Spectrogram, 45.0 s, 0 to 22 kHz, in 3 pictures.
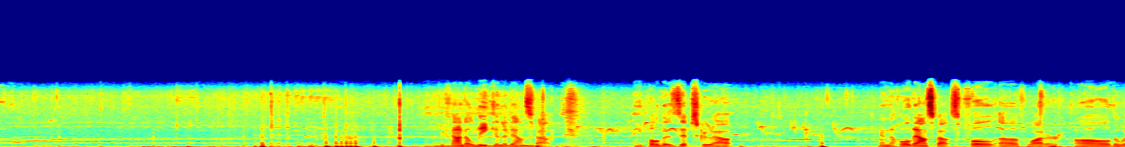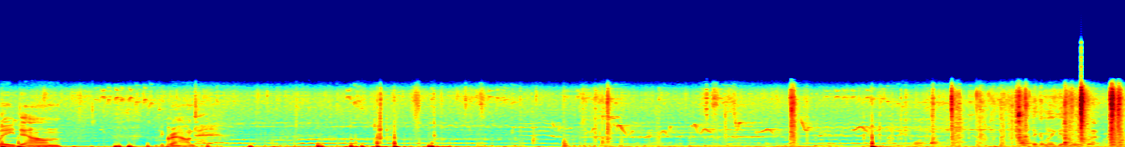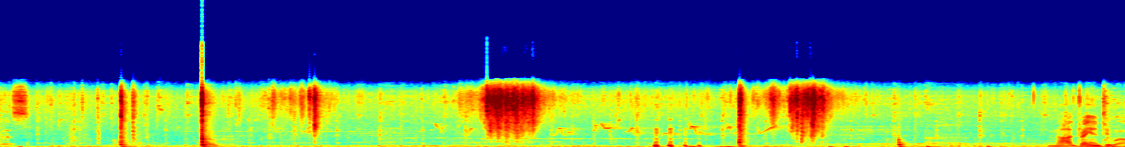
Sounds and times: Music: 0.0 - 45.0.

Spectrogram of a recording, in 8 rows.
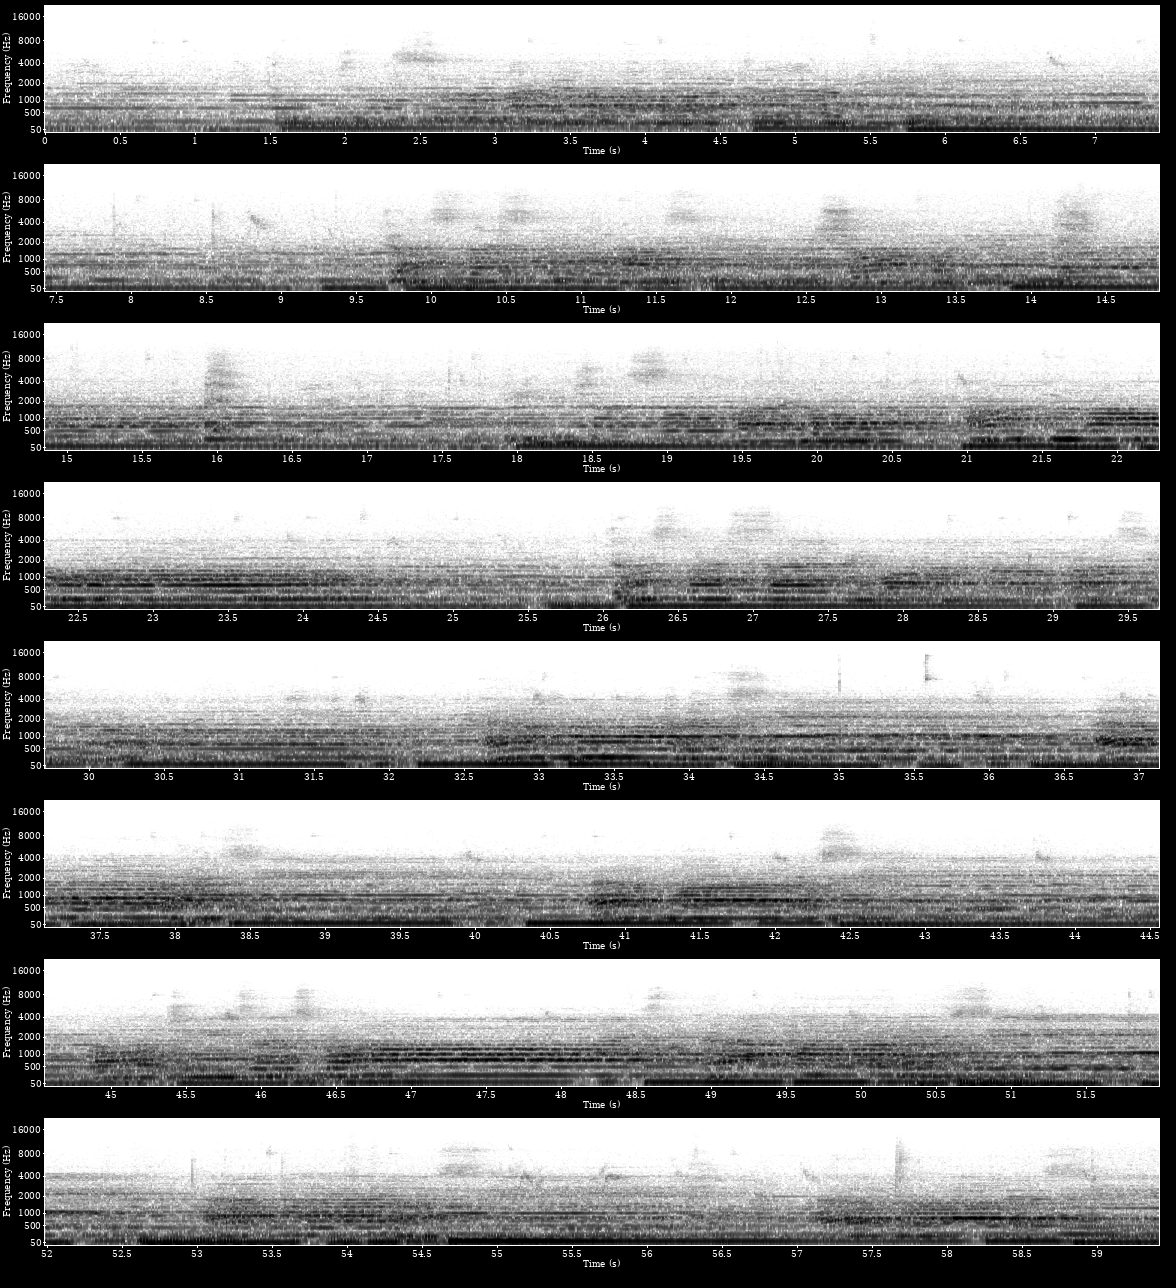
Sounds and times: Christmas music: 0.0 - 59.4
Independent music: 0.0 - 59.4.

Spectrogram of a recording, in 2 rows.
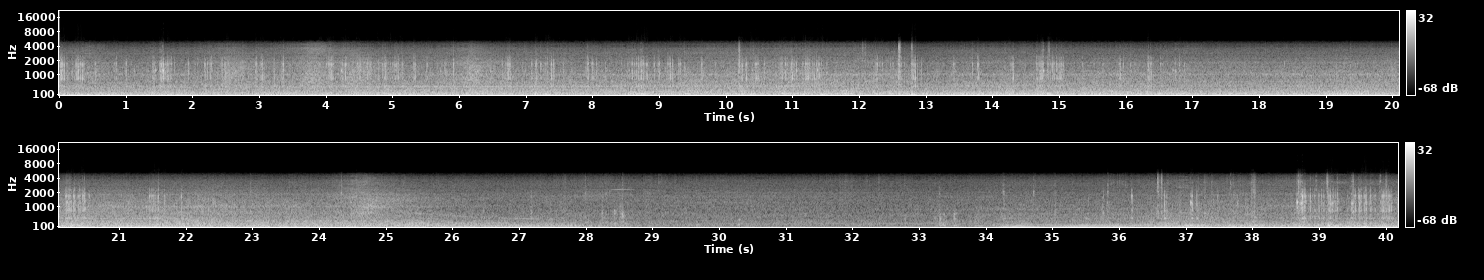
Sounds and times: Car: 0.0 - 40.1.

